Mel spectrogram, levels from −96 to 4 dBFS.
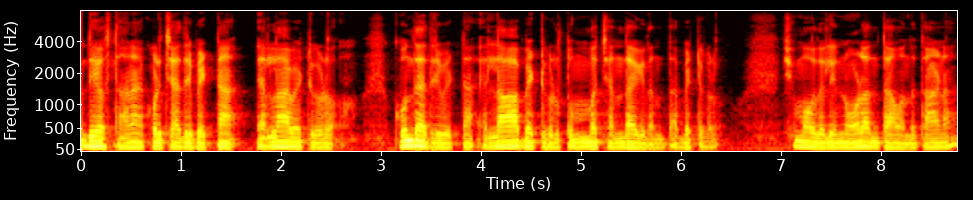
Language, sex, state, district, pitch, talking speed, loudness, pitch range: Kannada, male, Karnataka, Shimoga, 95 Hz, 115 wpm, -17 LUFS, 90-105 Hz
